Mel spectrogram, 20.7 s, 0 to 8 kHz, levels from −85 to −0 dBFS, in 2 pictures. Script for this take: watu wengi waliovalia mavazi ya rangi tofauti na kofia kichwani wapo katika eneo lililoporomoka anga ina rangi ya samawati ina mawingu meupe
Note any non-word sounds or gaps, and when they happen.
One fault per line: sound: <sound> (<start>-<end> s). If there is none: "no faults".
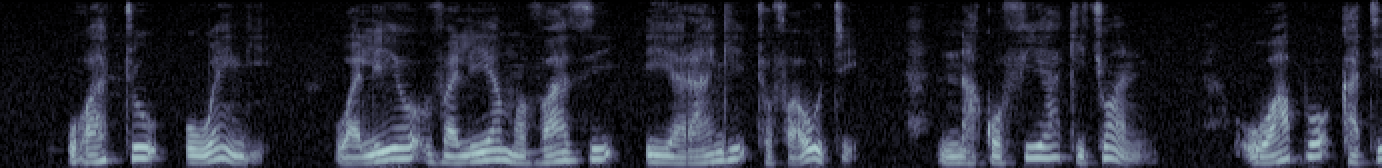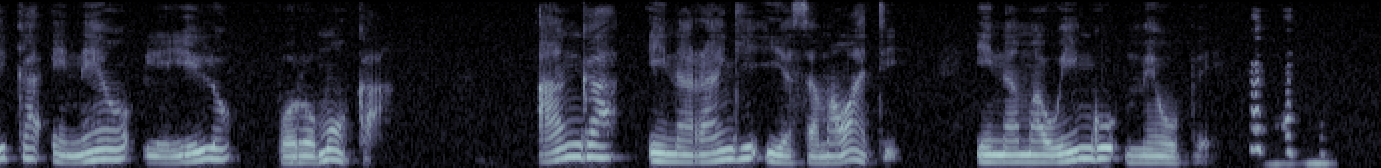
sound: laugh (19.7-20.4 s)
